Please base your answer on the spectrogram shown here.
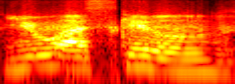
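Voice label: global rock, voice, Bot; Tribes2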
